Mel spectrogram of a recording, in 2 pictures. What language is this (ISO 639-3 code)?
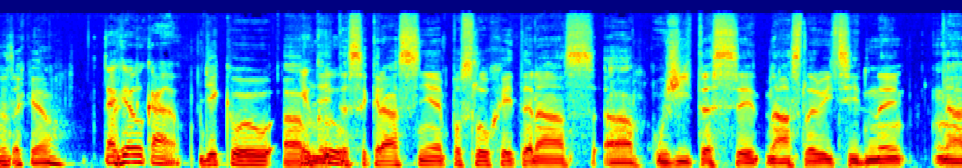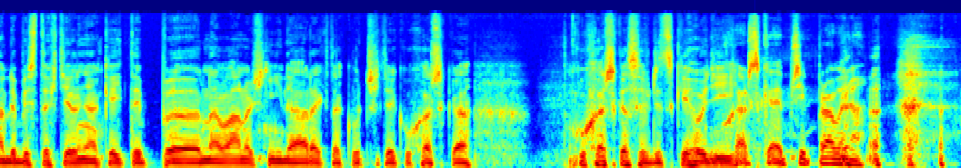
ces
